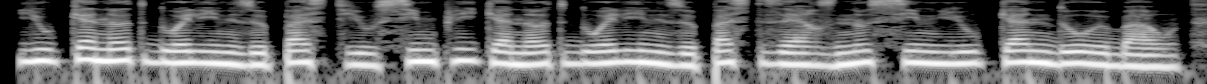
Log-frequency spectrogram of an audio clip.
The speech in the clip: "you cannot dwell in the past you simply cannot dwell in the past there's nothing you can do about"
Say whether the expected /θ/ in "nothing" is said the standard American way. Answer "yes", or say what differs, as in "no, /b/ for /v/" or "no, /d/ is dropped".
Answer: no, /s/ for /θ/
